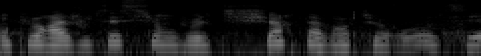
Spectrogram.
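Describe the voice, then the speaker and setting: This woman has a medium pitch. Her pace is moderate. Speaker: shopping vlogger. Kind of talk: in-store product haul video. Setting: inside a discount store. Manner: casual, with frequent fillers.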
